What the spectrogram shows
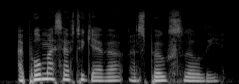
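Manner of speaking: plain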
